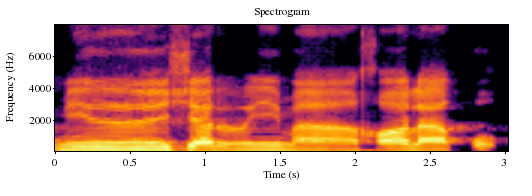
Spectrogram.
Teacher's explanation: Lidah posisi di atas isti'la, dia tebal. Tapi jangan terlalu tebal karena dia bukan itbaq. Dia bukan huruf itbaq yang sangat tebal. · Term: qalqalah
